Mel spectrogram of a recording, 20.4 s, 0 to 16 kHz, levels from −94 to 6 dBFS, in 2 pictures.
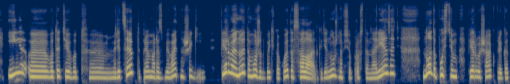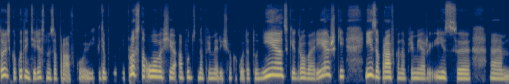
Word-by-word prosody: И, 330 +9 +6
э, 230 -7 +4
вот 220 +1 0
эти 235 -1 +1
вот, 210 -2 -3
э, 200 -1 -2 0.2
рецепты 220 - +2
прямо 220 +1 -1
разбивать 210 +7 -2
на 235 - -3
шаги. 210 -4 -4 0.3
Первое, 355 -2 +7
ну, 285 - +6
это 360 -9 +3
может 245 -6 +2
быть 205 +1 -5
какой-то 225 +7 -1
салат, 205 -3 +3
где 185 +3 -7
нужно 235 -4 0
всё 200 - -10
просто 190 0 -9
нарезать. 315 - +1 0.4
Но, 335 +12 +5
допустим, 275 -6 +1 0.2
1 230 -1 +2
шаг- 235 +3 -2
приготовить 195 +9 0
какую-то 230 +5 -2
интересную 195 0 -4
заправку, 180 0 -8
э, 90 -1 -9
где 190 +1 -4 0.3
не 180 - -15
просто 290 -6 +2
овощи, 220 -4 +2
а 200 - -4
будут, 200 +1 -8
например, 185 -1 -6
еще 185 0 -12
какой-то 175 -1 -10
тунец, 255 +10 +3
кедровые 190 -2 -3
орешки 235 - -1 0.4
и 285 +2 +6
заправка, 210 -3 +2
например, 180 0 -6
из, 205 -6 -3
э, 170 -1 -1 0.4
э, 175 -2 -3
210 Hz, 145 wpm, -22 LUFS, 190-245 Hz, 0.4 s, Первое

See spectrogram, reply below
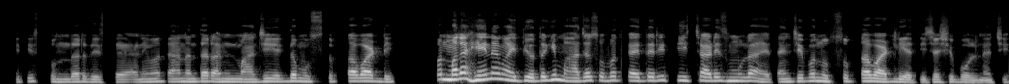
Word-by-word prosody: किती 125 +4 -11
सुंदर 125 -3 -5
दिसतेय 115 -1 -6
आणि 115 +2 -6
मग 135 +1 -4
त्यानंतर 130 +1 -2
अन् 130 0 -1
माझी 120 +3 -2
एकदम 140 +2 -1
उत्सुकता 135 +3 -4
वाढली. 140 -5 +1 0.4
पण 235 - +2
मला 230 +4 +9
हे 205 +4 +7
नाही 260 +1 +2
माहिती 180 -6 +2
होतं 165 +2 +2
की 220 - +3
माझ्यासोबत 180 -1 0
काहीतरी 175 +2 0
30-40 175 -2 -1
मुलं 165 0 +1
आहेत 125 -7 -3
त्यांची 130 +3 -2
पण 165 -2 0
उत्सुकता 140 +1 -2
वाढली 125 -4 +2
आहे 105 - -1
तिच्याशी 110 +2 -5
बोलण्याची. 100 0 -6
140 Hz, 180 wpm, -21 LUFS, 125-170 Hz, 0.4 s, मला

